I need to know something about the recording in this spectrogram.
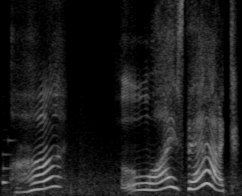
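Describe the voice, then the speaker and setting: A woman voicing a tiny, chatty, cheeky fairy companion in a video game, with a squeaky childlike voice. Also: very animated, extremely slow, bright, forceful tone, slight background noise, heavily acted. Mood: surprised, curious. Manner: refers to self in third person.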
